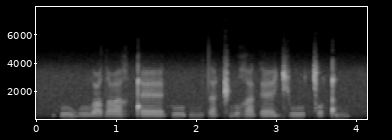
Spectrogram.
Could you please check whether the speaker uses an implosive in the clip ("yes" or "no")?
no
